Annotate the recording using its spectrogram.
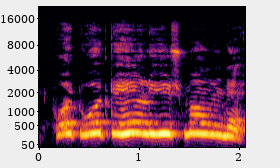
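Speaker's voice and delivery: very high, shrill, screaming sergeant voice. Retelling a command sergeant major screaming in one's face: imitating a scream. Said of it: "And he's screaming at me".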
